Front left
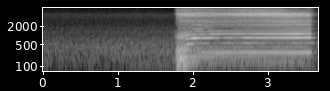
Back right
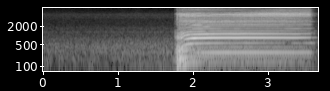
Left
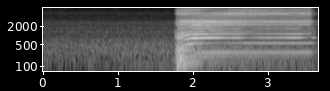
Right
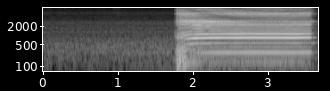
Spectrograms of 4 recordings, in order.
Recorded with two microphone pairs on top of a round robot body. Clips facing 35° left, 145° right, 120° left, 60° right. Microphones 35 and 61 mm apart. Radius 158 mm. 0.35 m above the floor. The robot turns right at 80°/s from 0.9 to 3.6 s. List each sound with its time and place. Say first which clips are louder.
1.8 s a drill: back right 8 dB, left 1 dB; straight behind, 0.6 m; by 3.6 s 30° right, 0.6 m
